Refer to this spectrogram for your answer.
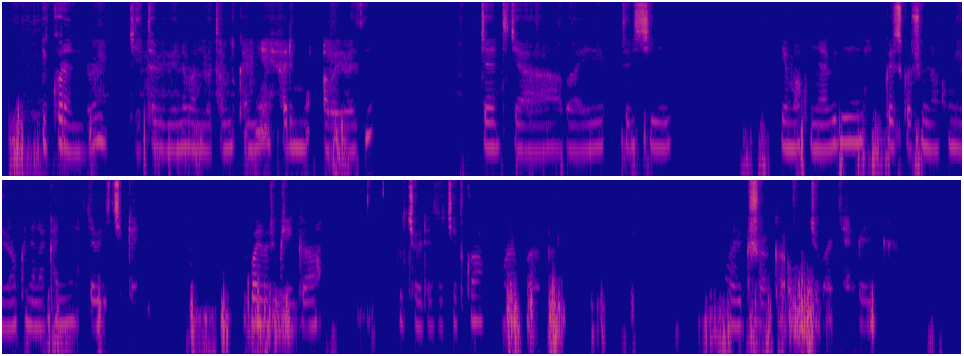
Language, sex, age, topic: Kinyarwanda, female, 18-24, health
